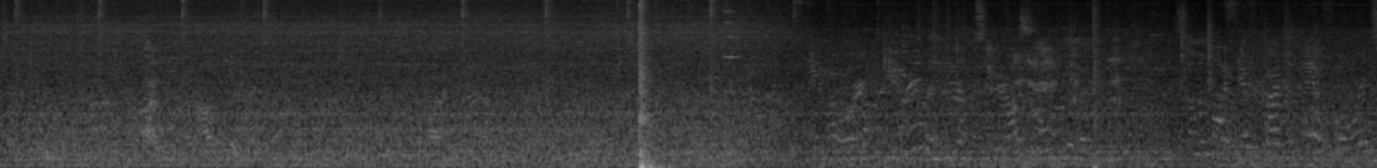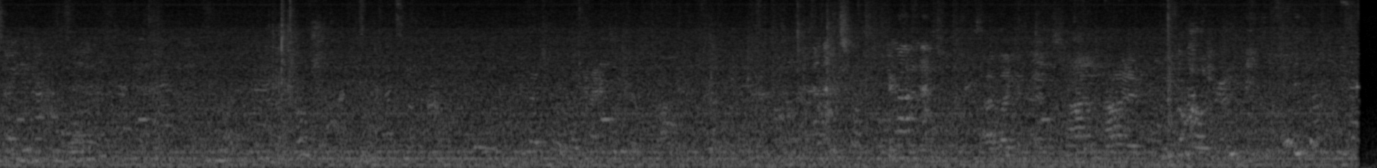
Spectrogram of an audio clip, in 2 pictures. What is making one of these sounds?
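A man and a woman talk quietly at a distance.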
